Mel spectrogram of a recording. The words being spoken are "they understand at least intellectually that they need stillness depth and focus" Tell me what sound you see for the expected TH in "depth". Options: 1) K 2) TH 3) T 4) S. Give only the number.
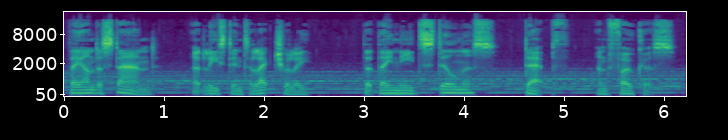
2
